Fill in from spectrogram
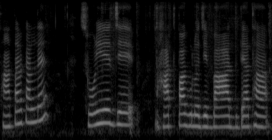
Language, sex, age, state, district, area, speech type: Bengali, female, 30-45, West Bengal, Darjeeling, urban, spontaneous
